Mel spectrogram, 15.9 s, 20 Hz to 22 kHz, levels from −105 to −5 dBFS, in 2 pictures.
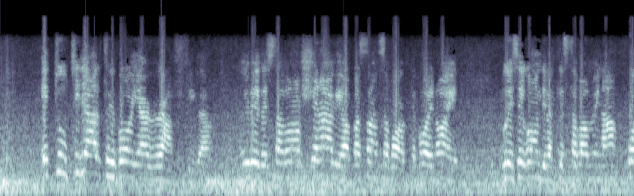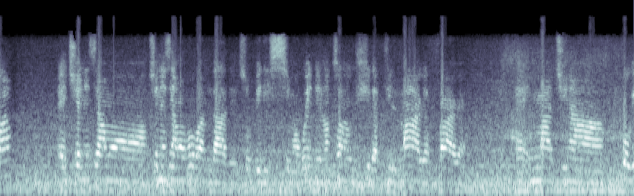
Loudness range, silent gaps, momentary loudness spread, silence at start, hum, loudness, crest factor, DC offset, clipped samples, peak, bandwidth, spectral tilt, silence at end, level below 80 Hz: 3 LU; none; 10 LU; 0 s; none; -13 LUFS; 14 dB; under 0.1%; under 0.1%; 0 dBFS; 13 kHz; -5 dB/octave; 0 s; -36 dBFS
